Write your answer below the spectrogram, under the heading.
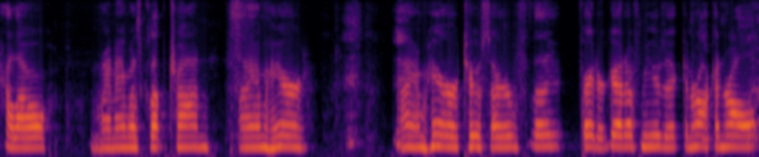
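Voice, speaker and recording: A put-on robotic character voice sits at a fairly high pitch, moving at a moderate pace with monotone, flat intonation. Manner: mockingly stupid, robotic.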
